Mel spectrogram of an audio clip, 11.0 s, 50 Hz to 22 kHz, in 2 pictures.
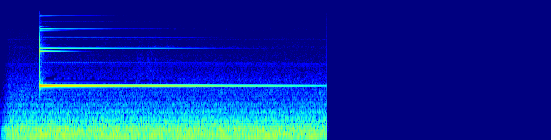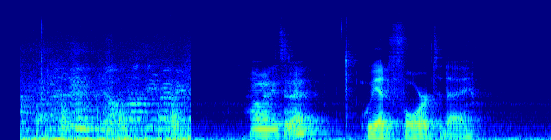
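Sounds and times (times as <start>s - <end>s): bell-like ding: 0.4s - 3.3s.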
